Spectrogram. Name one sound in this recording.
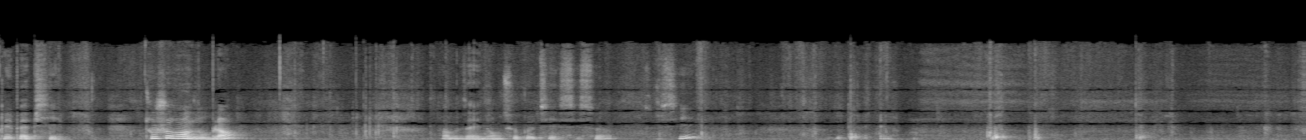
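Sheets of paper rustle and slide as they are handled.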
